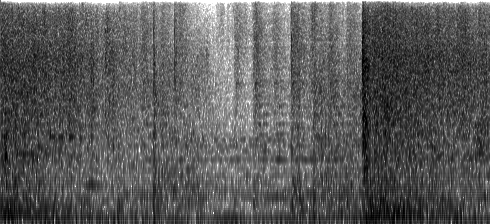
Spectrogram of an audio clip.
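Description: Rumbling battlefield barrage from the military shooter game Heavy Fire: Afghanistan, with dense overlapping booms and crackling gunfire under a convoy firefight, continuous and loud with a brief dip before heavier blasts return.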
